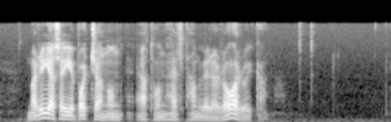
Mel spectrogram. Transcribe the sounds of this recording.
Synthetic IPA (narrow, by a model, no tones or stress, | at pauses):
maɾijasɛjəbɔt͡ʃanʊnɛt̪hʊnɦɛl̥t̪hanːvɛːɾaɹɔːaɹujka̰n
